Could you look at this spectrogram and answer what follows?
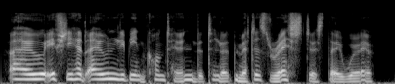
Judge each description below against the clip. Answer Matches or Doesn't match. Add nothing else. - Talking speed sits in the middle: Doesn't match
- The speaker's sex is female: Matches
